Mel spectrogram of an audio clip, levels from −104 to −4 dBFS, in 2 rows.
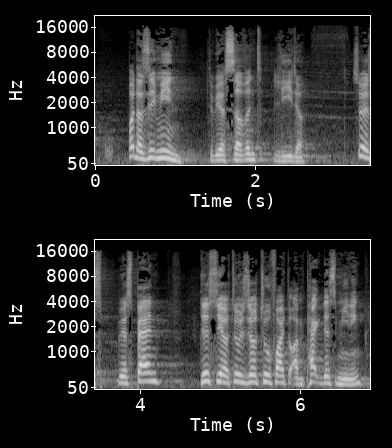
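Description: No technical faults can be heard anywhere in this audio; the signal stays steady and intact throughout.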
